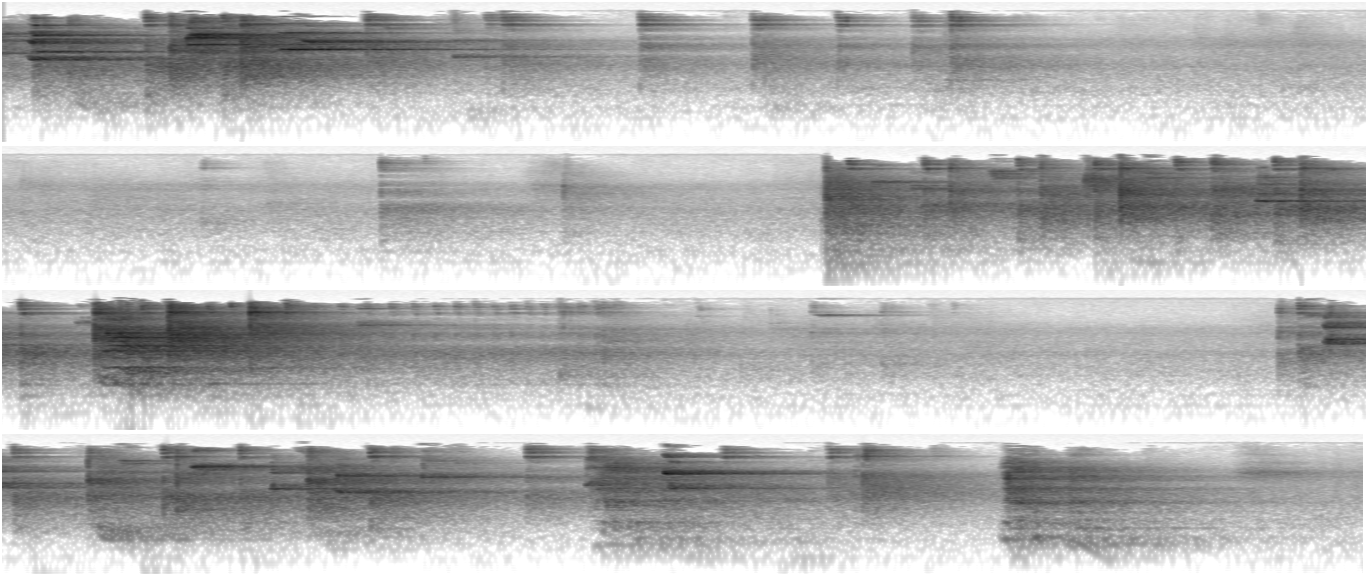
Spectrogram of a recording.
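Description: A table tennis ball clicks quickly back and forth off paddles and the table.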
